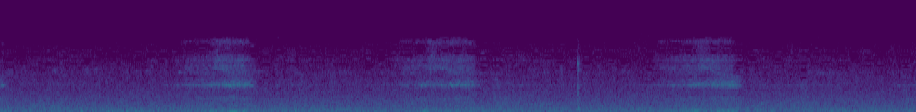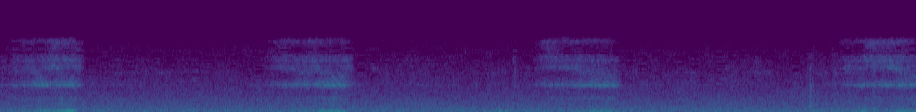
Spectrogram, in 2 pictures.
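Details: Sleeping Rottweiler named Zakk snores in a regular rhythm, a breathy rasping snore roughly every two and a half seconds, each one brief and airy, against a constant low background hiss.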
